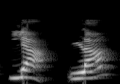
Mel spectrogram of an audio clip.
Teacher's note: ഉച്ചാരണ അവയവം ഉച്ചാരണ സ്ഥാനത്തിന്റെ മധ്യഭാഗത്തായി സ്പർശിച്ച് വായു നിശ്വാസവായു രണ്ടു ഭാഗങ്ങളിലൂടെയാണ് കടന്നുപോകുന്നതെങ്കിൽ അതാണ് പാർശികങ്ങൾ എന്ന് പറയുന്നത്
